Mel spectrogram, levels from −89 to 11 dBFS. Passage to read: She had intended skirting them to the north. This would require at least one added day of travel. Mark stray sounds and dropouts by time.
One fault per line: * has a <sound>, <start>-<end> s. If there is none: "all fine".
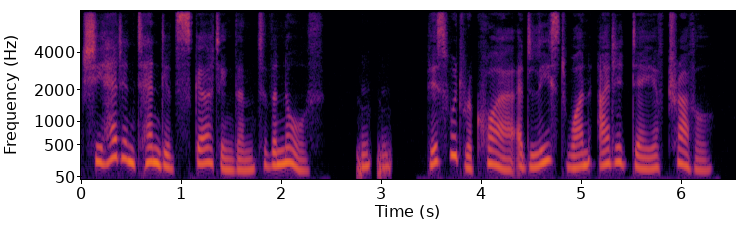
* has a laugh, 2.8-3.1 s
